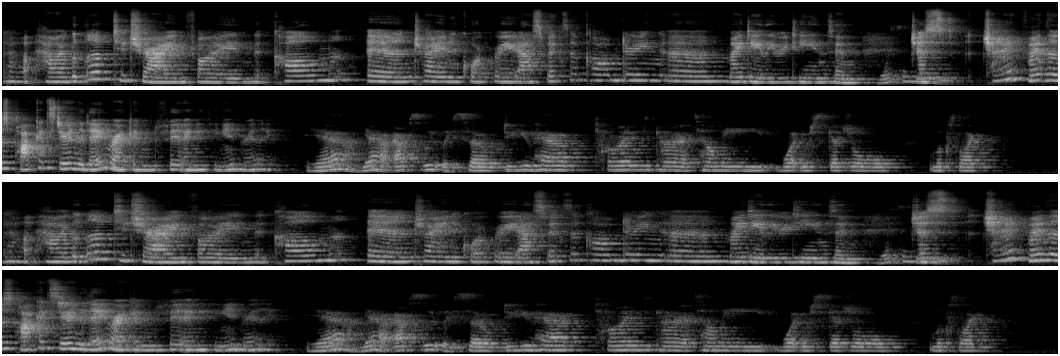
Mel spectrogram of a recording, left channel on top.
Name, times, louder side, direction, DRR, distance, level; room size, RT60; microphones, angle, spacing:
voice 1, 0.0-3.4 3.6-8.8 9.1-9.5 9.8-13.3, left 2 dB, 65° left, 0 dB, 2.9 m, -26 dB
voice 2, 8.7-9.5 13.6-19.4 19.8-20.4, left 1 dB, 30° left, 0 dB, 1.7 m, -32 dB
17.0 x 6.2 x 8.5 m, 0.71 s
head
